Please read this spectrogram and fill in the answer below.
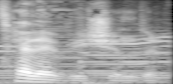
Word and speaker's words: television: bildiğimiz gibi televizyon demek sakın bunu İngilizcesini Türkçesi gibi Okumaya çalışma televizyon deme buna hayır bunun İngilizcesi television Değerli arkadaşlarım television demek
